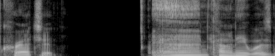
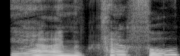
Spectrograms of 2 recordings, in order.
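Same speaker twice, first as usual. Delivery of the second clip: mock full; 11 semitones higher, 4 dB louder, much slower than usual. Joking about dessert.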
